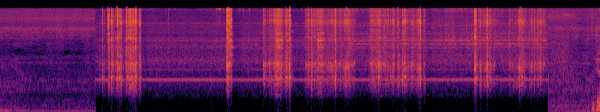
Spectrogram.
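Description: Water coming to a boil in a stainless steel frying pan on a gas burner: irregular small pops and rattles from about a second in until shortly before the end.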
